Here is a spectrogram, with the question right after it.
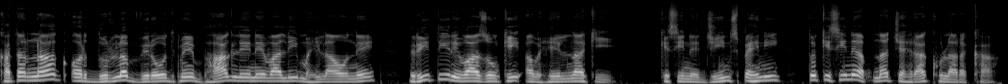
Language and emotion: Hindi, neutral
